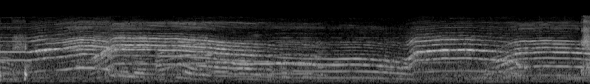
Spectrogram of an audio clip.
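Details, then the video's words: Cats in Thailand talking to one another: a continuous stream of wavering, drawn-out meows, one long descending wail followed by a rising, bent call near the end. "talking Cats in Thailand"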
